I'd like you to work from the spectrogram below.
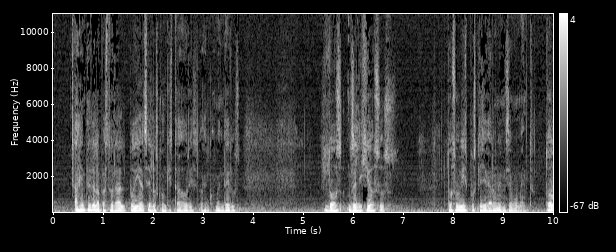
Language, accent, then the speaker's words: Spanish; Colombia; soy colombiano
